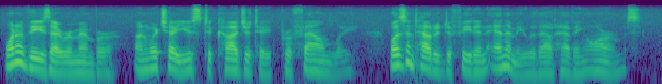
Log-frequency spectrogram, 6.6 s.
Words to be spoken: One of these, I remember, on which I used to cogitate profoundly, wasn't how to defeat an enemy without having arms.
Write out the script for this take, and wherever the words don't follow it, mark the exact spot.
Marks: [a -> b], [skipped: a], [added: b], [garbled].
One of these, I remember, on which I used to cogitate profoundly, wasn't how to defeat an enemy without having arms.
